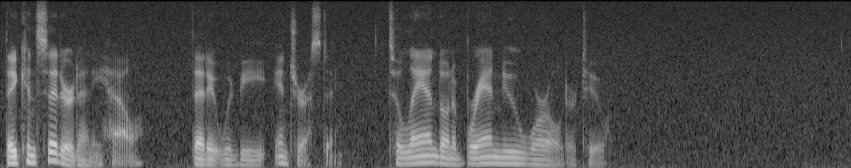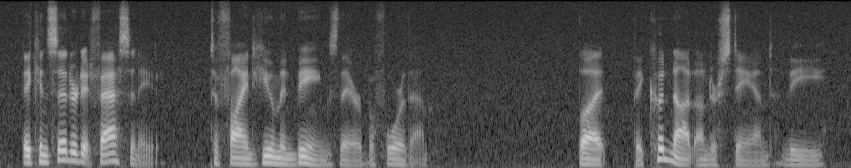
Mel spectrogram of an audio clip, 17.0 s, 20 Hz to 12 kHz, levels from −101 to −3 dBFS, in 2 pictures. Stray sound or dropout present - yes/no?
no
